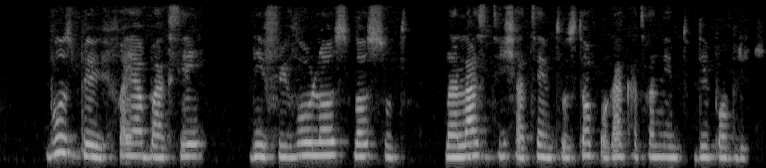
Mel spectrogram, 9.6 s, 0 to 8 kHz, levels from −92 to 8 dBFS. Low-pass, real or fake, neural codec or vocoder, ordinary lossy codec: 7.2 kHz; real; none; none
